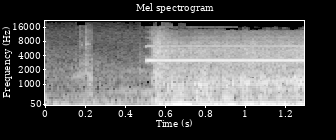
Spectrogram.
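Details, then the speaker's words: Toyota Avalon cranking with no start even with gasoline fed into the throttle body: steady starter churning with a thin high whine and no firing. "so b ano to so cranking no start ong unit na to so b nacheck nain to kanina sinubuan naming gasolina doon sa intic manifold sa throttle body so wala pa rin walang action yung makina cranking lang siya"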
